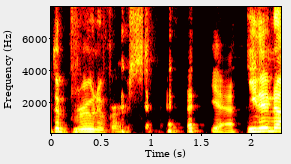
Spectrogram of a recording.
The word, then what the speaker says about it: Breuniverse: I went, just think of Breuer and universe. Breuniverse.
